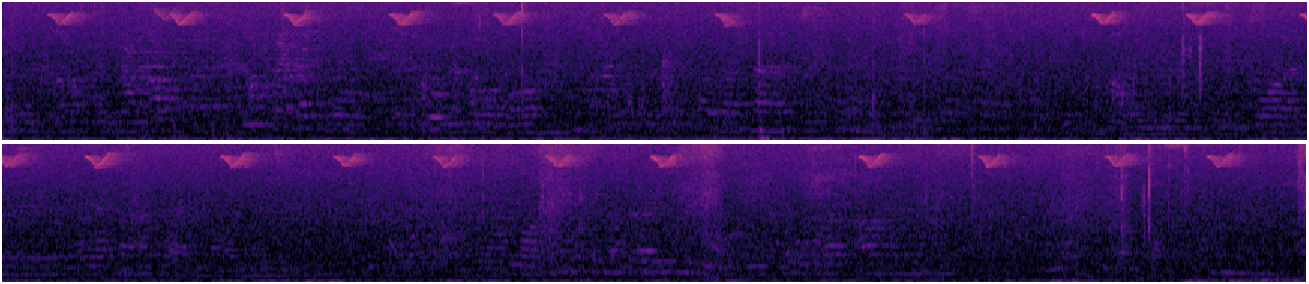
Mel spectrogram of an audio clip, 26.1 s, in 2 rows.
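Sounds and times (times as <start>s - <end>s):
small bird chirping: 3.8s - 5.4s, 10.9s - 14.4s, 15.2s - 17.8s, 22.8s - 23.2s, 24.0s - 25.5s.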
